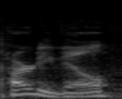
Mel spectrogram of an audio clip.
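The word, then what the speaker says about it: Pardeeville: a town There's also one called partyville but it's called it's spelled p a rde e ville so yeah buddy I'm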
